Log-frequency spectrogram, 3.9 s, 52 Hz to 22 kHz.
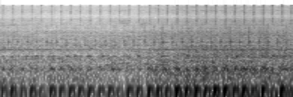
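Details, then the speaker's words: Honda Click 125 FI scooter that sputtered and stalled, idling after spark plug replacement and slight air screw adjustment: steady single-cylinder putter at about four beats a second, even, no sputtering or dying; idles normally now. "Ayan yung tunog niya. Pag hindi na guys na huminto, namatay, so gusto sabihin talagang iiwan na natin to."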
